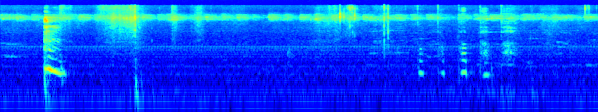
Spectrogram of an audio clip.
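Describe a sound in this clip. A young woman makes short, soft vocal sounds close to a microphone.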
